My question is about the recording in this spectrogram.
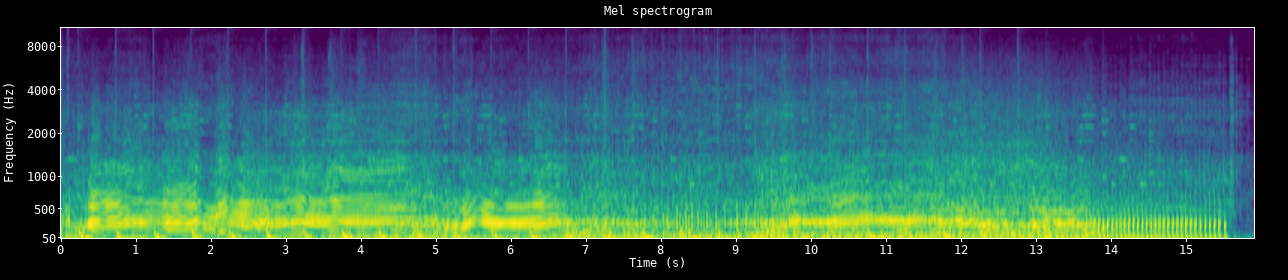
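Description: Yamaha WR250F's 250 cc four-stroke single-cylinder engine heard from the rider's seat, revving up and down through the throttle and gears for the first several seconds. It then runs steadier and slows to an even, low-speed run near the end before the sound cuts off suddenly.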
